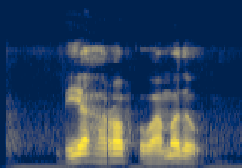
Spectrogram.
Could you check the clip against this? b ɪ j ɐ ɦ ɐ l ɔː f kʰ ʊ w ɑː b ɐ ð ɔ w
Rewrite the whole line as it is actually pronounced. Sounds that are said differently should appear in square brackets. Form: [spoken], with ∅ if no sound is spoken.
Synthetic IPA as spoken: b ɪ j ɐ ɦ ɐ [r] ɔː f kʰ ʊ w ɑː [m] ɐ ð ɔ w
